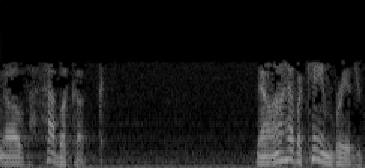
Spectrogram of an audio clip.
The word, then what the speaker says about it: Habakkuk: Now, if I do what I said some other people do and slip now and then and pronounce it Habakkuk, you'll understand. But it has been impressed upon me that the emphasis is on the last syllable, Habakkuk.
